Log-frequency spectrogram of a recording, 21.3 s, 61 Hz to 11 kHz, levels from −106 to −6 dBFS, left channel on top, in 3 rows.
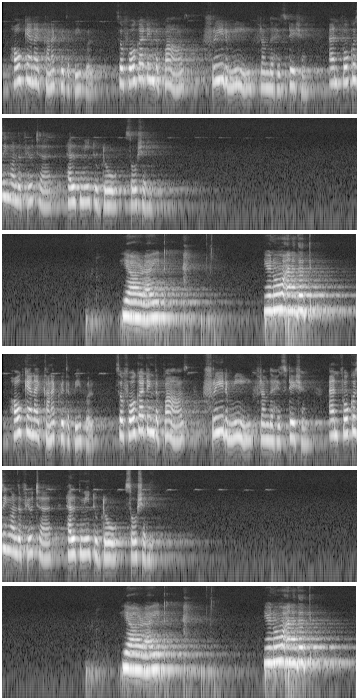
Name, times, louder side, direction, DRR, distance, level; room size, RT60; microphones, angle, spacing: voice 1, 0.2-1.8 2.3-3.7 4.0-6.1 6.5-8.1 8.4-10.1, right 3 dB, 45° right, 16 dB, 0.6 m, -21 dB
voice 2, 16.6-17.5 17.8-17.9 19.4-20.4, left 1 dB, 10° left, 6 dB, 0.8 m, -15 dB
23.0 x 17.0 x 8.5 m, 2.4 s
head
